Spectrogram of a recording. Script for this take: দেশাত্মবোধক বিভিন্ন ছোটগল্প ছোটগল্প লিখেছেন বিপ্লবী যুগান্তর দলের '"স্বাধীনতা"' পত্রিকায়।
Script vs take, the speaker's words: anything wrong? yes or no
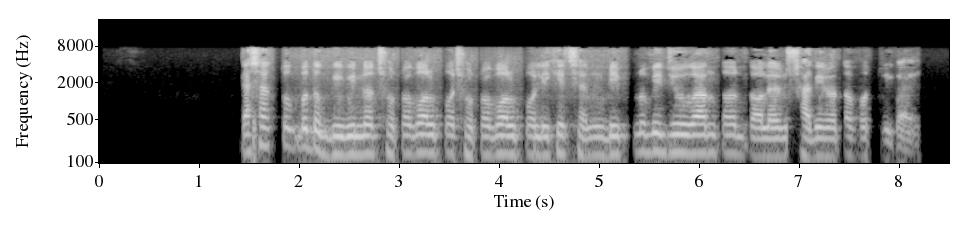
no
